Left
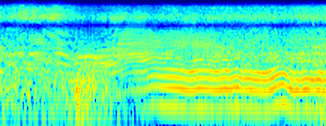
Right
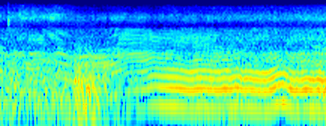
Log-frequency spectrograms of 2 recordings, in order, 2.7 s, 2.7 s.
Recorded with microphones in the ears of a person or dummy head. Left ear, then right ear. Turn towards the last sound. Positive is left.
turn(degrees=45)  # may be behind; listen again after turning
